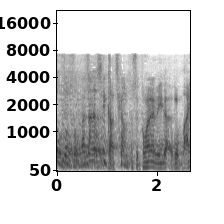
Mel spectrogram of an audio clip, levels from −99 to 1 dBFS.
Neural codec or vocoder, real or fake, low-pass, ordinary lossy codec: codec, 24 kHz, 0.9 kbps, WavTokenizer, medium music audio release; fake; 7.2 kHz; MP3, 48 kbps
